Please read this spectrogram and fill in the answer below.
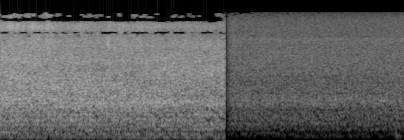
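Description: Steady, even rushing noise with no distinct events. It drops suddenly to a quieter hush a little over two seconds in.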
